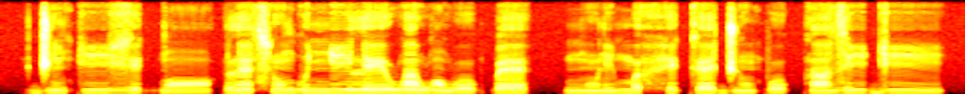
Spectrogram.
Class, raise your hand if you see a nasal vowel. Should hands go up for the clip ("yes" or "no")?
yes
